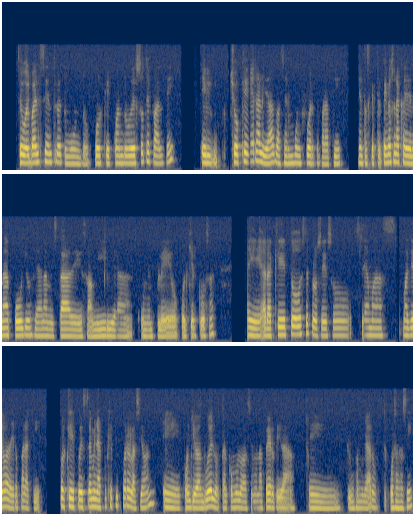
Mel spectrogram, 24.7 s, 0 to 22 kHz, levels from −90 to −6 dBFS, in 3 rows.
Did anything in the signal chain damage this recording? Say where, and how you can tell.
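Yes, at the call-processing stage, where discontinuous transmission on the sending side gated the audio.

Comfort noise in place of the background appears at 0.00–0.32 s, and again within 3.56–7.12 s (about 600 ms) and 12.80–17.60 s (about 680 ms). In these stretches the room tone turns into a smooth, featureless hiss with no texture. In the opening section it sits about 16 dB below the real background, which is itself about 41 dB under the loudest speech. The likely cause is the sender's voice detector stopping transmission and the receiver synthesising noise to fill the gap.

The onset is clipped by the voice detector at 0.29–0.32 s, 3.94–3.96 s and 16.14–16.16 s. Each time, speech resumes out of the synthetic noise with a hard edge. Its soft attack is missing, 30 ms in the first case and 20 ms in the other two. This is likely because the detector was slow to register returning speech. 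Those first milliseconds were never sent, and comfort noise played in their place.

Sound is dropped by the voice detector at 22.52–22.56 s. A stretch of speech gives way to steady noise for 40 ms, of which about 20 ms of actual speech is lost, and then the speech picks up again. The likely mechanism is the detector misjudging the speech as background and briefly gating it. The G.722 path at 64 kbps, with its 8 kHz top end, carries the rest of the speech.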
